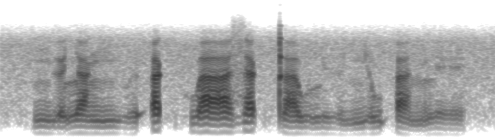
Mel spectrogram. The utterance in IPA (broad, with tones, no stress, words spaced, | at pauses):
ŋɨ̰˧˨ə̯la˧ŋɲṳ˨˩ə̯ ʔa˦˥k̚hwaː˧za˦˥k̚ t̪a˧wlɨ̤˨˩ə̯ɲə˨˦w ʔa˧˩nlɛ̤˨˩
